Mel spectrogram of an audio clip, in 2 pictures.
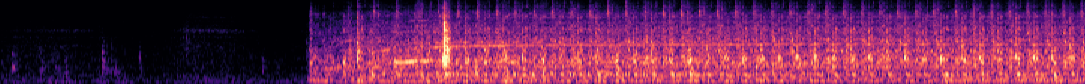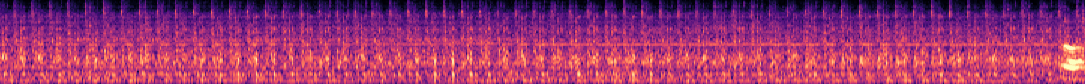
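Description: Domestic electric sewing machine starting up about two seconds in and running steadily at a fast, even stitch rhythm, sewing the underarm seam of a sleeve. There is a single sharp click about a second after it starts.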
